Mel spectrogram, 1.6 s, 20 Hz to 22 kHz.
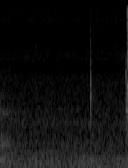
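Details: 7.3 Powerstroke glow plug relay, opened up and powered from about 11.1 V of batteries: quiet background, then two crisp ticks about half a second apart as the relay contacts snap over cleanly when the coil is energized.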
